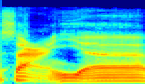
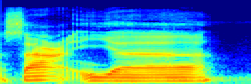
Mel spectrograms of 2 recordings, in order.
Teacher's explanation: panjangnya sama dua harakat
